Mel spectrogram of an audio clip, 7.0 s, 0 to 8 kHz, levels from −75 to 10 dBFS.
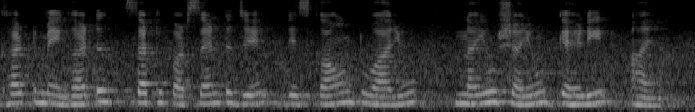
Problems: echo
